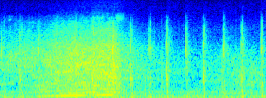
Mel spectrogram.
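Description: Footsteps patter on pavement as a boy runs.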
